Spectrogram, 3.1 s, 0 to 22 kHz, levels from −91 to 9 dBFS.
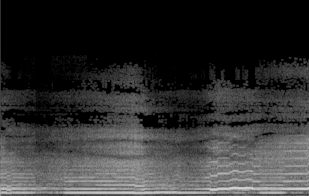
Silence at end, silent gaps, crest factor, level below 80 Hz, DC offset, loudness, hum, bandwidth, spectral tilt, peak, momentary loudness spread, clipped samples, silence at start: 0 s; none; 12 dB; -62 dBFS; under 0.1%; -16 LUFS; none; 13.5 kHz; -0.5 dB/octave; -4 dBFS; 10 LU; under 0.1%; 0 s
